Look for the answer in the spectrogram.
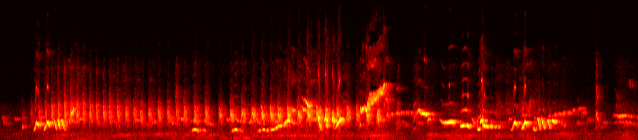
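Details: White-rumped shama singing in the morning to provoke other shamas into answering: a rich, loud run of rapid buzzy trills and chattering notes, then varied whistled phrases rising and falling, over a faint low hum.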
